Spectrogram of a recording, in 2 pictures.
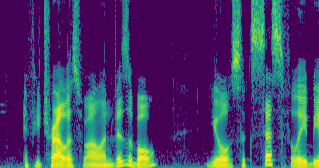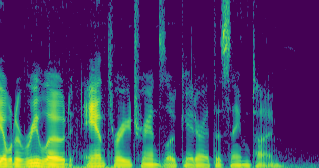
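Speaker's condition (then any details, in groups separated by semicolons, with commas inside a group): No condition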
